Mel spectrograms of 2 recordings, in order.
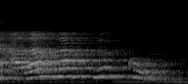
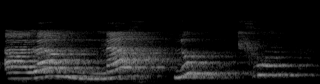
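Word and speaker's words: ألم نخلقكم: Bacaannya alam nakhluqukum. Qaf sukun nakhluqukum. Nah, bacanya enggak gitu. Bukan alam nakhluqukum. Kalau itu itu huruf pertamanya lebur. Jangan dibaca qafnya, langsung ke kaf. Kafnya pakai tasydid.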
